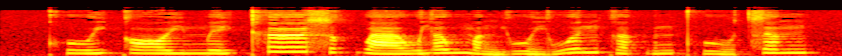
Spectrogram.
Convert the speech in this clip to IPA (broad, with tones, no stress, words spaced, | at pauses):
kʰuː˨˥jkɔː˨j me˨˥jkʰœː˥ sʊ˥k̚waː˨˧wjɐ˥w mɐ˨˩ŋjuː˨˩j wɵ˥nkɐ˨k̚ ɵ˧npʰuː˨˩ t͡sɐ˥ŋ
